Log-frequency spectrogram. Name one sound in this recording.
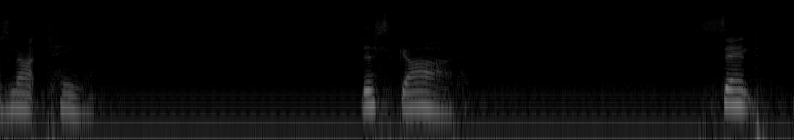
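A man speaks calmly in short phrases through a microphone, with long pauses.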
